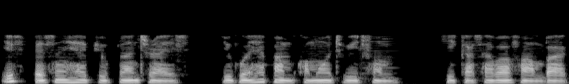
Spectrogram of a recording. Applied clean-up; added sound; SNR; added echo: neural mask model DeepFilterNet 3.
